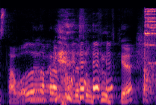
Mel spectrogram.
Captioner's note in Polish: śmiech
